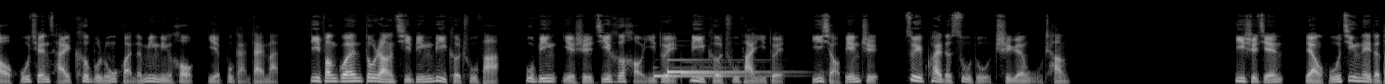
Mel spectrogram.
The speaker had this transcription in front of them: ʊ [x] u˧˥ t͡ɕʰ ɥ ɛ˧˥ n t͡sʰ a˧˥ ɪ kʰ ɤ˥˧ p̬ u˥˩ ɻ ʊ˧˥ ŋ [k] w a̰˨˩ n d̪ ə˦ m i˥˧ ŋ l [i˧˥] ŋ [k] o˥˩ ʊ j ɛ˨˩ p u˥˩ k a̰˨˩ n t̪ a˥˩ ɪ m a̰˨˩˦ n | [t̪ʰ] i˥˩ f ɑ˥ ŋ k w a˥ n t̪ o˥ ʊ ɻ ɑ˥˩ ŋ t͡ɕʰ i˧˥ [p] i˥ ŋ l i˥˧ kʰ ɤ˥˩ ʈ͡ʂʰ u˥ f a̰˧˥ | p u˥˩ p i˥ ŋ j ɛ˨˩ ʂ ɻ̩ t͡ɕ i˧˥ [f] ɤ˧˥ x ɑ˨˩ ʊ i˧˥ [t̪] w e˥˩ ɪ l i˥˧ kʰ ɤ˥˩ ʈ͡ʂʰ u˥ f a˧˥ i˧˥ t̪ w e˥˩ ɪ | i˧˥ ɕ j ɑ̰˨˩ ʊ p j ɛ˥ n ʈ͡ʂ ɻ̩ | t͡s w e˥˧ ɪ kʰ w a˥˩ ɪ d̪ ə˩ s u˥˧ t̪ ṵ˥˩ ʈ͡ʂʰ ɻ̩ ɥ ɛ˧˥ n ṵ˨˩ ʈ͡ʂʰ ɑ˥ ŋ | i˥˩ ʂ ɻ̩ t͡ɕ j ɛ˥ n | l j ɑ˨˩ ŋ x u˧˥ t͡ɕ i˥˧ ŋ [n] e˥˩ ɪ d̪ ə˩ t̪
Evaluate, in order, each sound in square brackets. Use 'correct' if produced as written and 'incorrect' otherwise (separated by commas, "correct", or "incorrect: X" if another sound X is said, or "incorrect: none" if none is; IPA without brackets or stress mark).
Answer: correct, incorrect: x, incorrect: i˥˧, incorrect: x, incorrect: t̪, correct, incorrect: x, correct, correct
